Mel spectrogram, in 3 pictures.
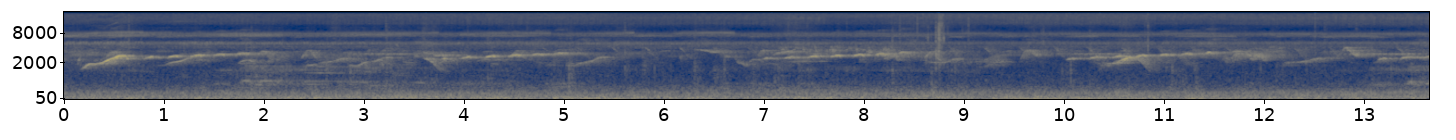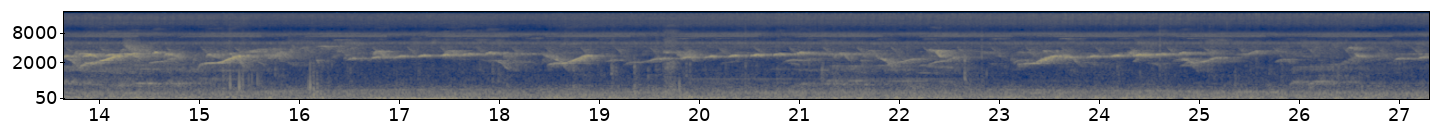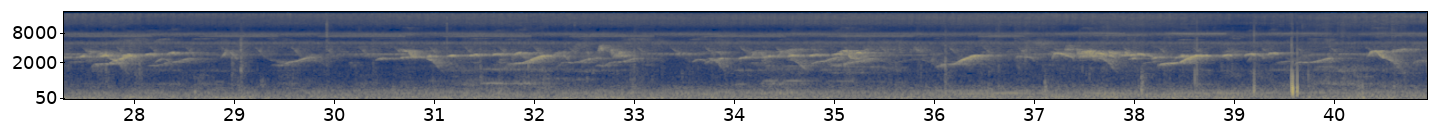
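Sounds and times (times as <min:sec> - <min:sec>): birds singing: 0:00.0 - 0:40.9
high insect drone: 0:00.0 - 0:40.9.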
